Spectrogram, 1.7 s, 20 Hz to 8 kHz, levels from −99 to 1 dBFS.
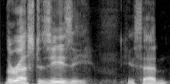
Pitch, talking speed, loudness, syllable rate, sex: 120 Hz, 210 wpm, -19 LUFS, 5.6 syllables/s, male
